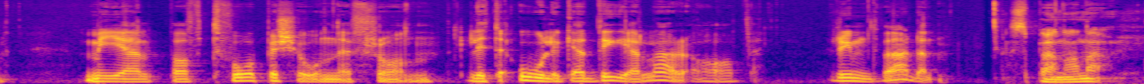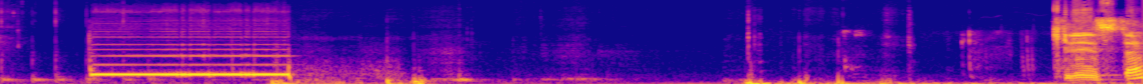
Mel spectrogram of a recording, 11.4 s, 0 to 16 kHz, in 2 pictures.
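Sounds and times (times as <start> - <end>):
speech: 0.0 - 5.9, 11.0 - 11.4
outgoing phone call ringback tone: 6.2 - 7.2.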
